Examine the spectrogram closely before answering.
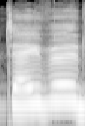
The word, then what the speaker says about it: D4vd: David, I should note, is spelt, his artist name is spelt D4vd. So it looks like David.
